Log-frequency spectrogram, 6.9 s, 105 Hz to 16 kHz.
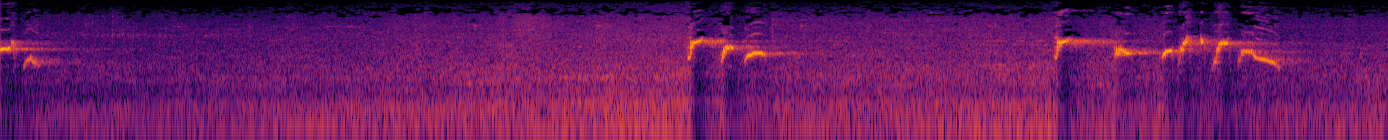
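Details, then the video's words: Nam Đông style red-whiskered bulbul singing, played to train a white-cheeked bulbul's voice: a few crisp, high whistled phrases with sharp up-and-down inflections, separated by quiet stretches with a faint background hum. "Luyện Giọng Chào Mào Má Trắng Bằng Giọng Chào Mào Nam Đông Hay Nhất 2022"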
